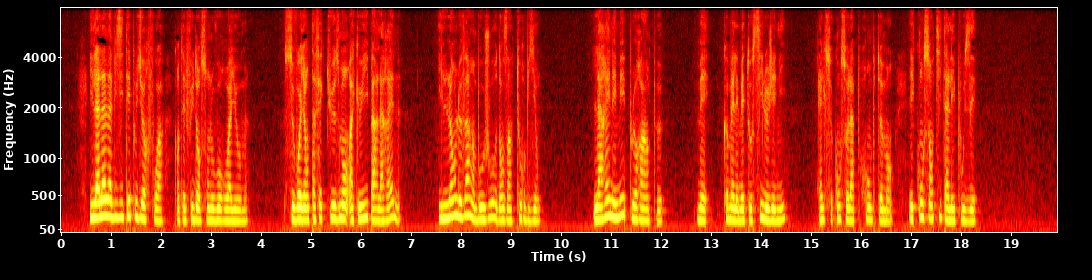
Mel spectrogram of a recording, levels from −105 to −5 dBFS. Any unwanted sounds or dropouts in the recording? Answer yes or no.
no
